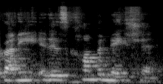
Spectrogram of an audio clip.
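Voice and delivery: ordinary delivery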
